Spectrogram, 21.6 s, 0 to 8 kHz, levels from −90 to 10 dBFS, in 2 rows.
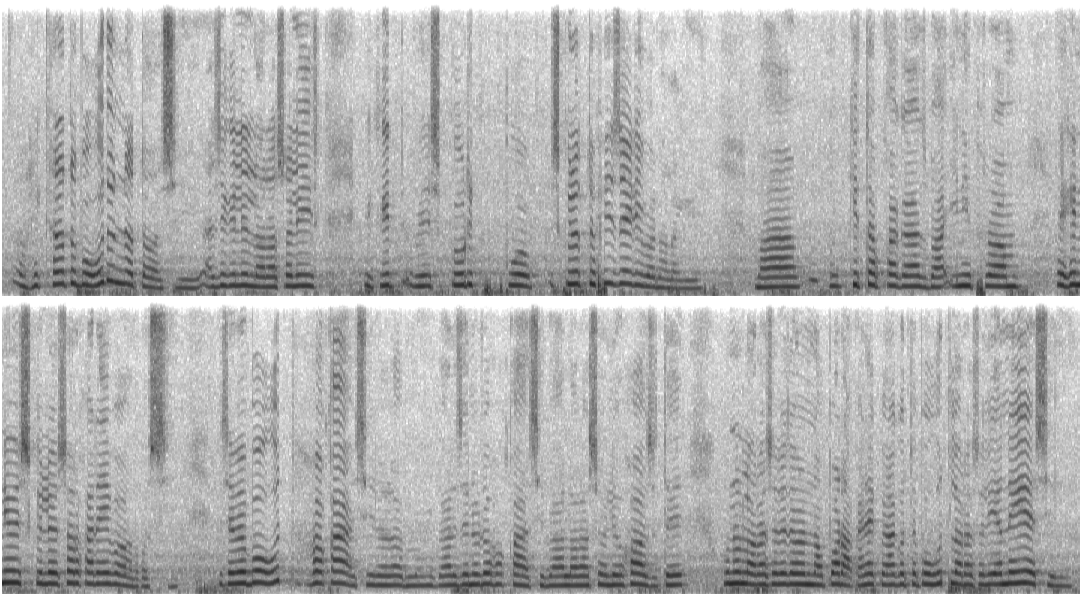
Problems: constant background noise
